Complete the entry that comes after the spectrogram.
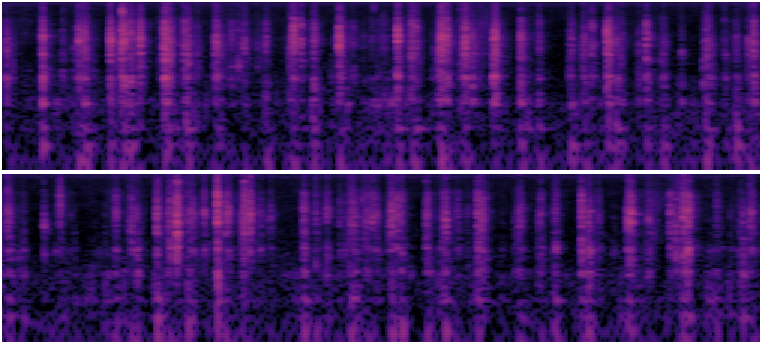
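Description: Fingertips tap the keys of a black plastic computer keyboard held close to the microphone. The result is a steady run of quick, bright plastic clicks with very short decay and uneven spacing, like continuous typing over a faint low hum.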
